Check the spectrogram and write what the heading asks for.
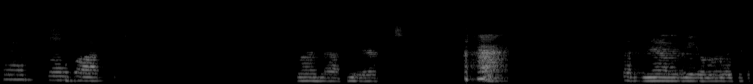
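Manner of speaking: distant, off-mic voice; speaking from across the room; from another room. Real, not acted. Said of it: "You're a bit far from your microphone".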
